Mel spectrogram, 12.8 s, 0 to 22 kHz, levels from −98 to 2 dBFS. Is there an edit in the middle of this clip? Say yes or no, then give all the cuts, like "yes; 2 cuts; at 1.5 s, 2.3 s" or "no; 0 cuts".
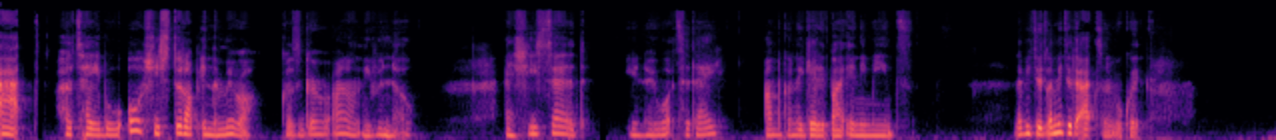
no; 0 cuts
